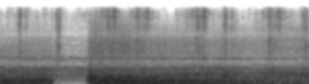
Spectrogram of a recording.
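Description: A magical blast bursts with a loud roar.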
